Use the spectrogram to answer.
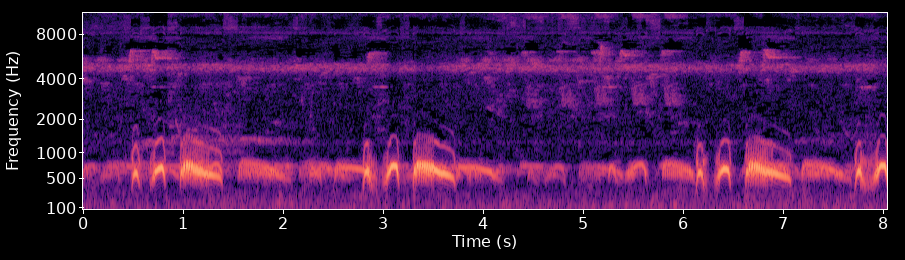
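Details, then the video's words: Decoy spotted dove kept for bird trapping, calling in a steady run of low, hollow coos: short doubled notes leading into drawn-out falling coos, several phrases over eight seconds, with a constant thin insect whine overhead. "The Sound Of A Cuckoo Bird,Pikat Tekukur"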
